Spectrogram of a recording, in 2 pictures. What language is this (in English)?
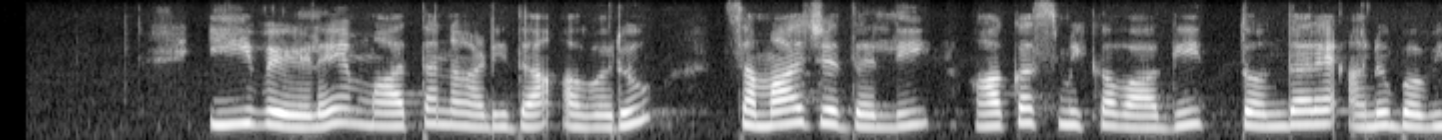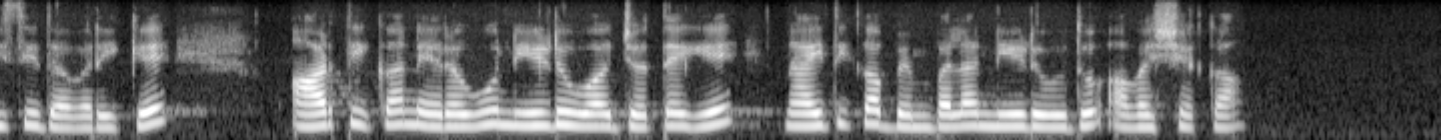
Kannada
